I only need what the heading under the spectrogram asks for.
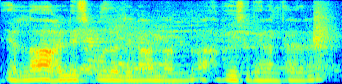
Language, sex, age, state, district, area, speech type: Kannada, male, 45-60, Karnataka, Bellary, rural, spontaneous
